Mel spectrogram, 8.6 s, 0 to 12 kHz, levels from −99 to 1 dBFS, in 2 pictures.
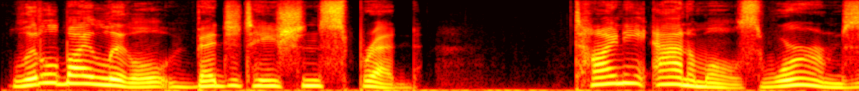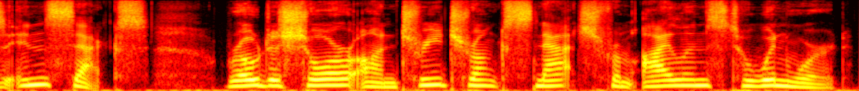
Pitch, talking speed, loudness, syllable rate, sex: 200 Hz, 120 wpm, -17 LUFS, 4.5 syllables/s, female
